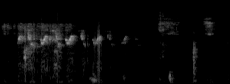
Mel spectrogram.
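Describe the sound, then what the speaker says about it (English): Birds chirp outdoors near woods in a rapid cluster of high tweets, then a few scattered calls after a short pause, fairly faint and alone. "you can hear the birds chirping from that far off."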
